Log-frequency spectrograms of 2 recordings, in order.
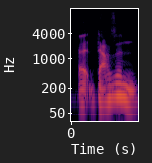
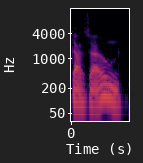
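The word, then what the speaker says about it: DAZN: well I was c I thought it was dazzen d a zn but apparently it's pronounced dazone which is this sport app which you can log into and watch the NFL games live.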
